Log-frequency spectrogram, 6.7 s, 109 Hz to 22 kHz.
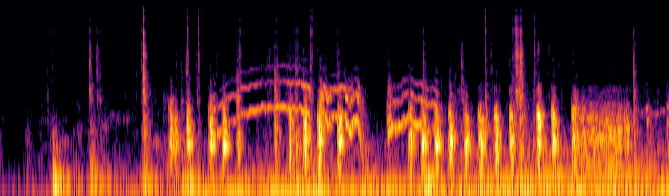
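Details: Red junglefowl, recorded March 2, 2025, gives a run of arched, harmonic-rich notes that rise and fall. Scattered clicking clucks and steady background noise run underneath.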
